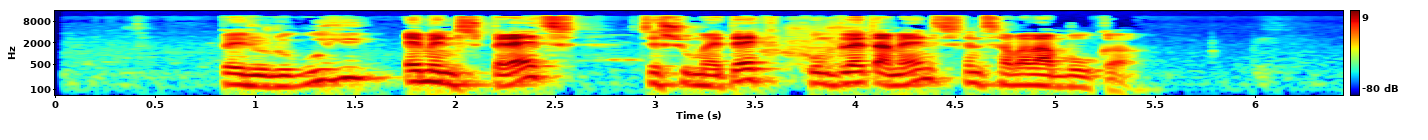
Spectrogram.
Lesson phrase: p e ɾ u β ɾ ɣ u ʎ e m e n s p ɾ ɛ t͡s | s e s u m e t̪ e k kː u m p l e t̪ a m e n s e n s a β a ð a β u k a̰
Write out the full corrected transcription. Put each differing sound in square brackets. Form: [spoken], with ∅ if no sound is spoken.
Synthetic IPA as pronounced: p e ɾ u [∅] ɾ ɣ u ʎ e m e n s p ɾ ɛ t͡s | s e s u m e t̪ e k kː u m p l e t̪ a m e n s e n s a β a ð a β u k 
